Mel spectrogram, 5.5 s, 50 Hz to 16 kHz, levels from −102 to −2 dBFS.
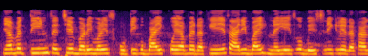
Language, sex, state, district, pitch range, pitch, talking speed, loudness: Hindi, female, Maharashtra, Solapur, 230-255 Hz, 245 Hz, 260 wpm, -16 LUFS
